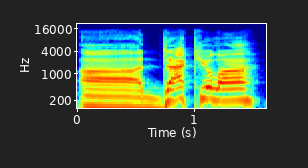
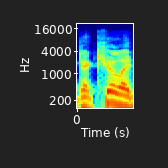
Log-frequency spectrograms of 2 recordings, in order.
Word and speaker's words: Dacula: From Dacula, Georgia, and it's an amazing gift, and I want to share it with you because Chelsea and Dacula, Georgia, sent me the thing. Dacula, Georgia is a portmanteau, a combination of Decatur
